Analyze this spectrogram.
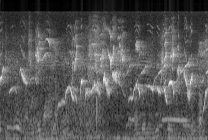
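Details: White-rumped shama, a bird being trained because it is reluctant to sing: dense, overlapping whistled and buzzy phrases, with quick rising and falling notes layered over one another and a low hum underneath.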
